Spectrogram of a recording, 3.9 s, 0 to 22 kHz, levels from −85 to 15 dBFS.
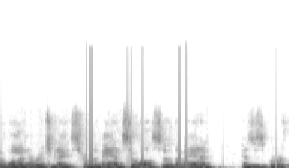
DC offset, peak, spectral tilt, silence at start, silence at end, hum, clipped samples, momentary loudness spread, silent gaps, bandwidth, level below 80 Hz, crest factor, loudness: under 0.1%; -8 dBFS; -9.5 dB/octave; 0 s; 0 s; none; under 0.1%; 7 LU; none; 7.4 kHz; -52 dBFS; 14 dB; -23 LUFS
